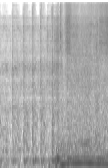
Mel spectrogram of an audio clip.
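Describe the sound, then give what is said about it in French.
A rally car engine cranks with a quick series of starter pulses, then catches and roars into a loud, rising rev that holds steady, with no talking over it. “ça démarre bien en vrai”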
